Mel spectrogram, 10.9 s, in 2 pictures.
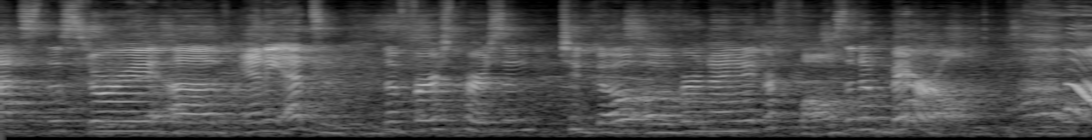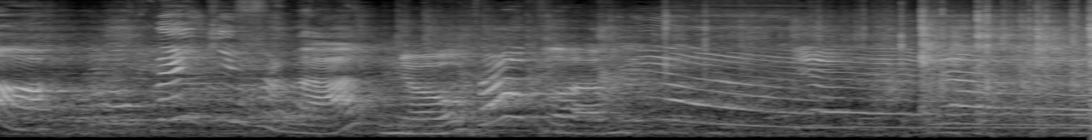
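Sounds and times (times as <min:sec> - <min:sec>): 
speech: 0:00.2 - 0:09.3
applause: 0:08.4 - 0:10.9.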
